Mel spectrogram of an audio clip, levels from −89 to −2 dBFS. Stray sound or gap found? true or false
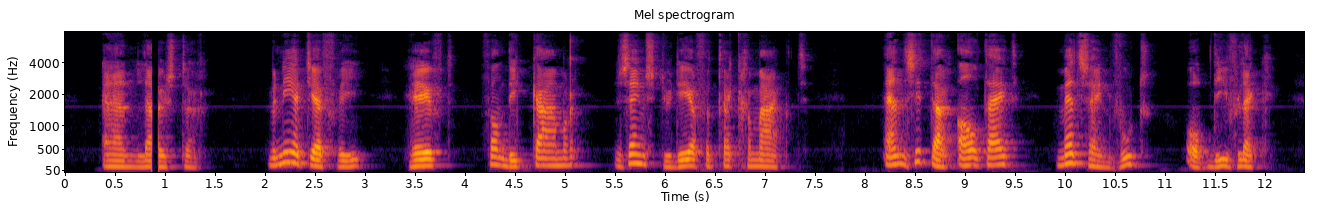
true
